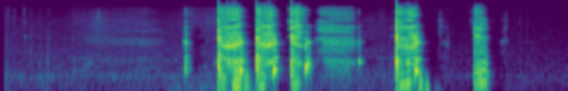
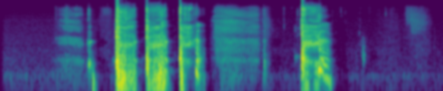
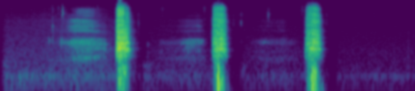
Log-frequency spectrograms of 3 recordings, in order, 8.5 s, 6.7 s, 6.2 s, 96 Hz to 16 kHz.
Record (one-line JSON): {"three_cough_length": "8.5 s", "three_cough_amplitude": 32768, "three_cough_signal_mean_std_ratio": 0.32, "cough_length": "6.7 s", "cough_amplitude": 32768, "cough_signal_mean_std_ratio": 0.3, "exhalation_length": "6.2 s", "exhalation_amplitude": 32767, "exhalation_signal_mean_std_ratio": 0.23, "survey_phase": "beta (2021-08-13 to 2022-03-07)", "age": "18-44", "gender": "Female", "wearing_mask": "No", "symptom_cough_any": true, "symptom_runny_or_blocked_nose": true, "symptom_headache": true, "smoker_status": "Never smoked", "respiratory_condition_asthma": false, "respiratory_condition_other": false, "recruitment_source": "Test and Trace", "submission_delay": "2 days", "covid_test_result": "Positive", "covid_test_method": "RT-qPCR", "covid_ct_value": 21.7, "covid_ct_gene": "N gene"}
